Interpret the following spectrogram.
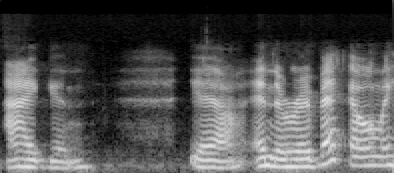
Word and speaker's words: Eigen: Yes, And it's German, and the E is silent. So it's pronounced Eigen. Eigen.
